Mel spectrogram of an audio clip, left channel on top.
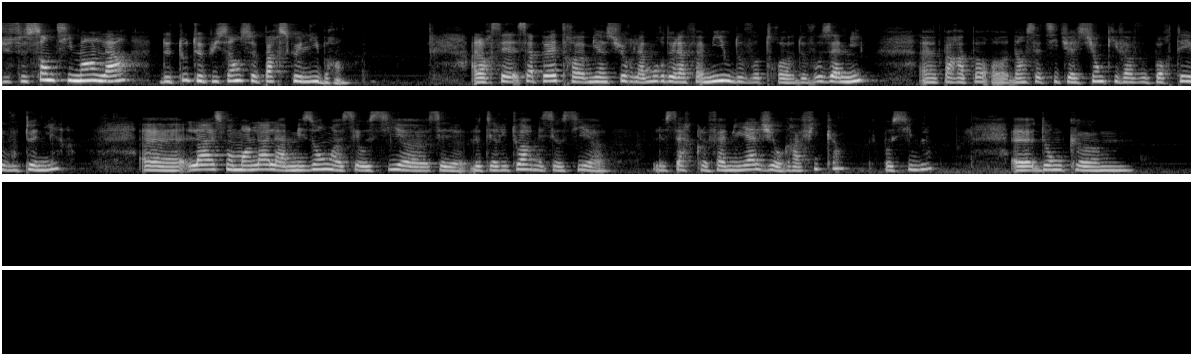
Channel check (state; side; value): silent; right; digital silence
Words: sentiment-là de toute puissance parce que libre. Alors, ça peut être bien sûr l'amour de la famille ou de vos amis, par rapport dans cette situation qui va vous porter et vous tenir. Là, à ce moment-là, la maison, c'est aussi c'est le territoire, mais c'est aussi le cercle familial, géographique, c'est possible. Donc,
